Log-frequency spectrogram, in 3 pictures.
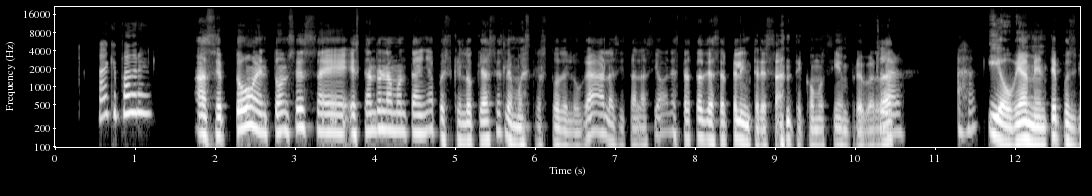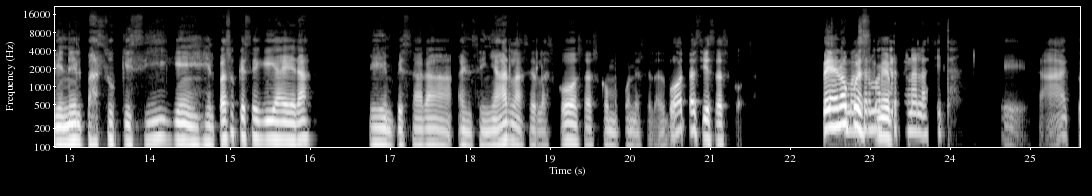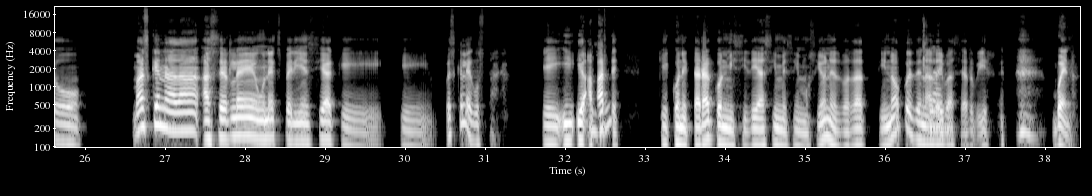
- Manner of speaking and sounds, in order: other background noise; laughing while speaking: "iba a servir"
- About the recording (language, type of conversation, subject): Spanish, podcast, ¿Qué momento en la naturaleza te dio paz interior?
